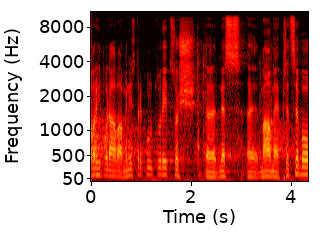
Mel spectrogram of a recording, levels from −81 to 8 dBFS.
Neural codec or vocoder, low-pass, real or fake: none; 9.9 kHz; real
